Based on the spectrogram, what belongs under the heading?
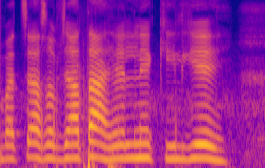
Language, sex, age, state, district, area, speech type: Urdu, female, 60+, Bihar, Darbhanga, rural, spontaneous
